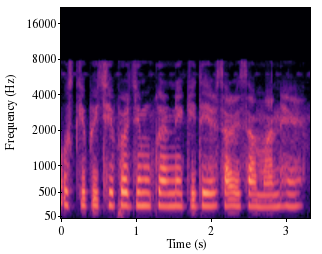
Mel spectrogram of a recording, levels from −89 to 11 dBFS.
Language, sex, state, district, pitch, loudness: Hindi, female, Arunachal Pradesh, Lower Dibang Valley, 240 Hz, -17 LUFS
